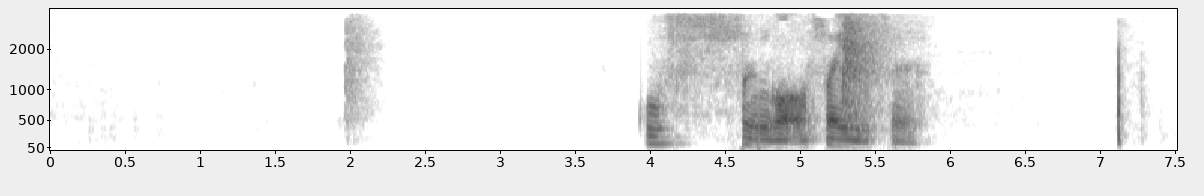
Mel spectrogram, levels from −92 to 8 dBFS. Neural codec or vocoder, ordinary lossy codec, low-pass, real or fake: none; MP3, 32 kbps; 3.6 kHz; real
